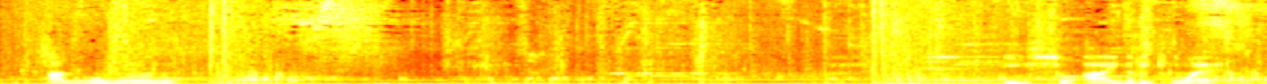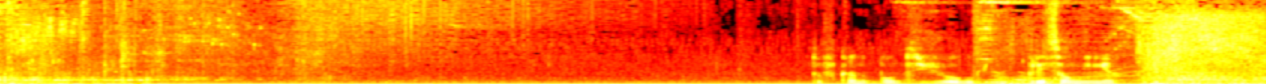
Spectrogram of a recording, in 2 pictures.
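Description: A young man talks into a headset microphone with animation, close up.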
